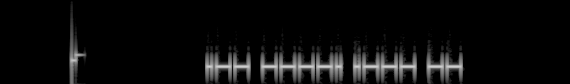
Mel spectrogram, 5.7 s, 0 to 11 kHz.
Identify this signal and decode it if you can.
Morse code, heard as a keyed tone, about 25 wpm, 700 Hz. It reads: W9JM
